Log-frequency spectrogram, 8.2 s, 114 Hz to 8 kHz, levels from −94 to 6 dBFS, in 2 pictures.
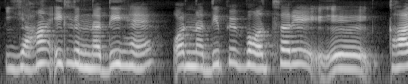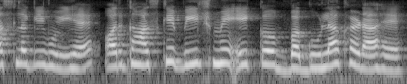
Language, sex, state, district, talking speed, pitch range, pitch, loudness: Hindi, female, Bihar, Supaul, 170 wpm, 260-315 Hz, 290 Hz, -17 LUFS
